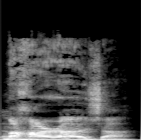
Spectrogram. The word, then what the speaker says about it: Maharaja: Is he pronouncing it right? – Maharaja. Yeah. – It's Maharaja. That's it. Like, Maharaja.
